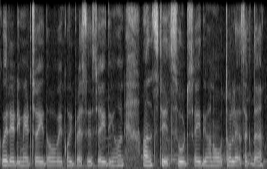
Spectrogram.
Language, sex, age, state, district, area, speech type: Punjabi, female, 30-45, Punjab, Amritsar, urban, spontaneous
